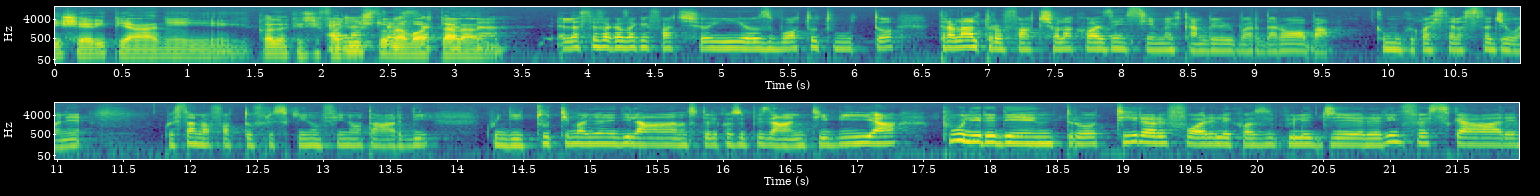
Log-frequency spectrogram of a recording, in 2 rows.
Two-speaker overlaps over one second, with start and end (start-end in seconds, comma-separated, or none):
2.0-3.4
